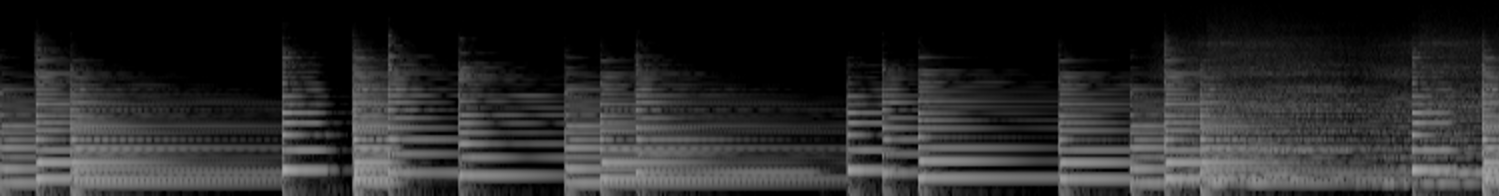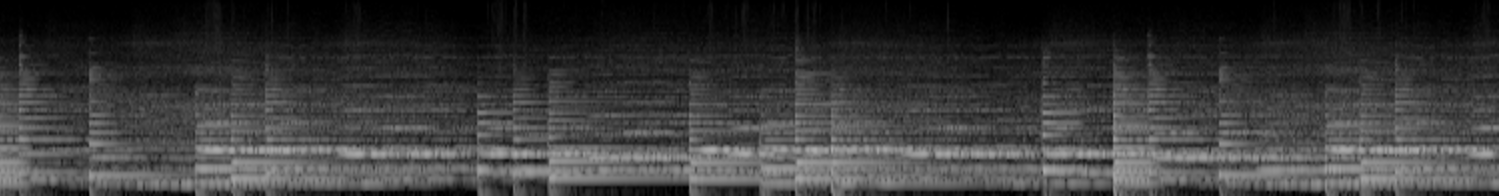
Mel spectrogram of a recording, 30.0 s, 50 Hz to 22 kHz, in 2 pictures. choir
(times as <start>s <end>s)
11.9s 29.9s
